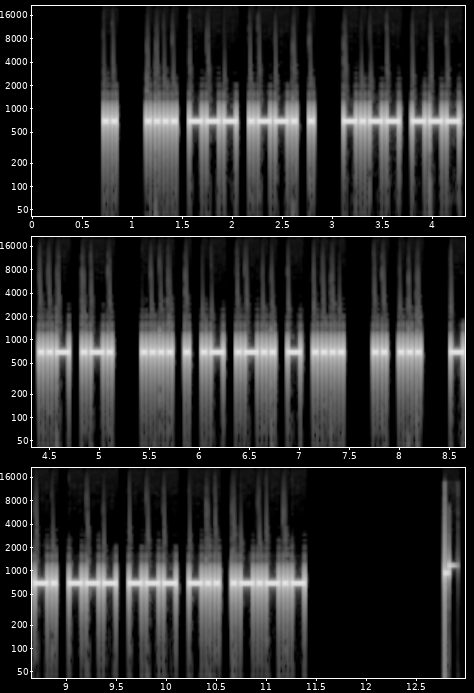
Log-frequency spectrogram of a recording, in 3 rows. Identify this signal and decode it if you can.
Morse code, heard as a keyed tone, about 28 wpm, 700 Hz. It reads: I HOPE YOUR HEALTH IS GOOD.
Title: Sentences from Top 1000 Words - Review Part 3 - 28wpm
